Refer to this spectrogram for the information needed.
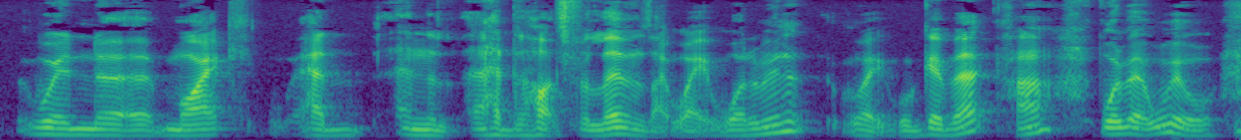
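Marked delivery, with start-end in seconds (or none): none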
